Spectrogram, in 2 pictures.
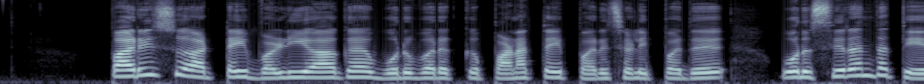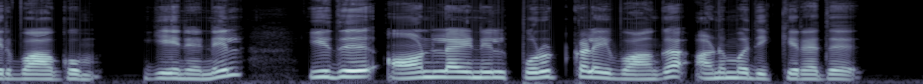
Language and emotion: Tamil, neutral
